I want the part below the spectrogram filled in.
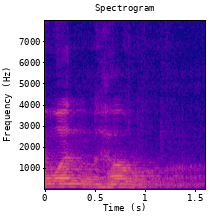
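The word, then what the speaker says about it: وانحر: Bukan pakai H kecil tapi dipakai apa? H besar. Fasolli lirabbika wanhar. Ini bahaya.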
